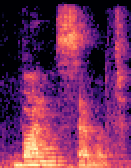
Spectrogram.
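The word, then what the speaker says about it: Biot: let me say by bio okay bio seate this T is silent okay so it's written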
